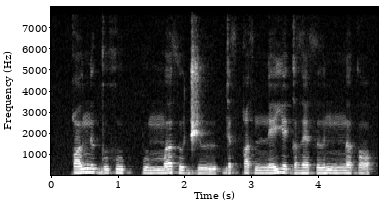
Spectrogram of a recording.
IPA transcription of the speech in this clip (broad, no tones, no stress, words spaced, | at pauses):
qu nɯɡuxu pːumːʌθu d͡ʒɯ | ɡɛθqɛθnːeje ɡʌðɛθɯ nːʌkɔ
